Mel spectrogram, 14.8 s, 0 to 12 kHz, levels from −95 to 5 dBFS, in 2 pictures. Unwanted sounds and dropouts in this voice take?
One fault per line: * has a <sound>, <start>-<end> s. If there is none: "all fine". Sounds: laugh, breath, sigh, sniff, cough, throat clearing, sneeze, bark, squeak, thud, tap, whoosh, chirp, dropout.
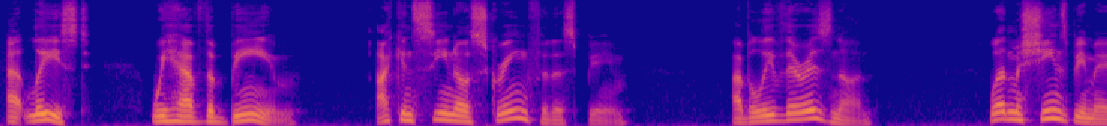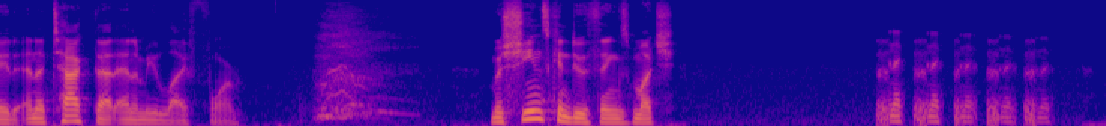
* has a breath, 9.4-10.2 s
* has a laugh, 13.2-14.4 s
